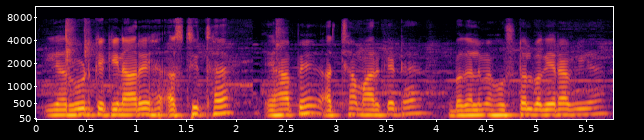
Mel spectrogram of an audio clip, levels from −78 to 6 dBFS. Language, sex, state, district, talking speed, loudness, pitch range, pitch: Hindi, male, Bihar, Begusarai, 175 wpm, -13 LUFS, 155-185 Hz, 160 Hz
